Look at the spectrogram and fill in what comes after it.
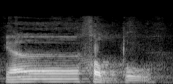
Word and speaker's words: Yanfaddu: So how do we pronounce it? – Yanfaddu. – Yeah.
